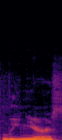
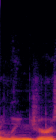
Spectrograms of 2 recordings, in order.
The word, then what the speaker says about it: Linjär: I think they're pronounced Linjärs. I think the J sounds like an E. Yes, those are Linjärs.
